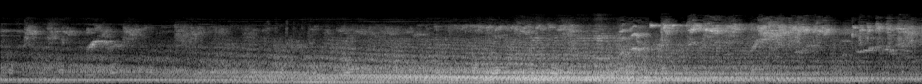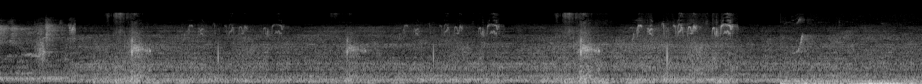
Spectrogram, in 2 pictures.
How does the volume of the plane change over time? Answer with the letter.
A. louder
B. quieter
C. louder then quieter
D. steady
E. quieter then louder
C.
